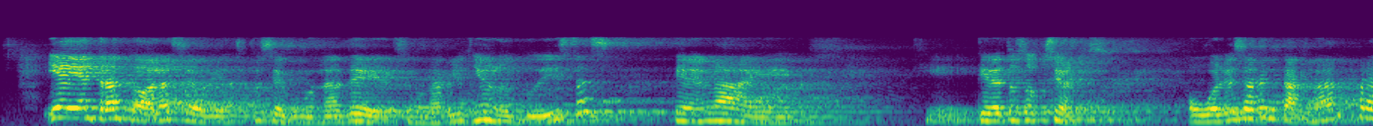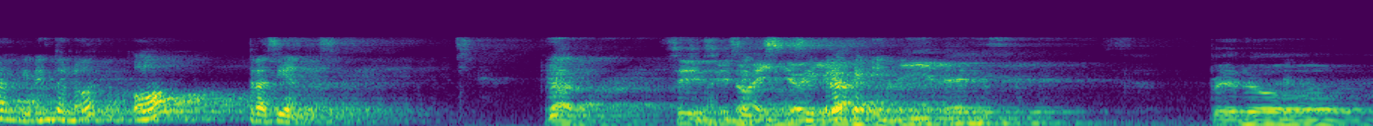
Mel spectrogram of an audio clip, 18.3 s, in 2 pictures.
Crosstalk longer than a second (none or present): present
